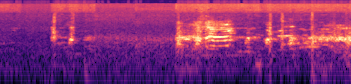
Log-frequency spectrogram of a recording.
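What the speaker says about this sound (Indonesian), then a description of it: "Nah, ada suara ayam gitu ya di sini." A chicken clucks in a sound effect, a few short clucks early on followed by a louder burst of cackling and scattered clucks, close and clear with no voices.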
